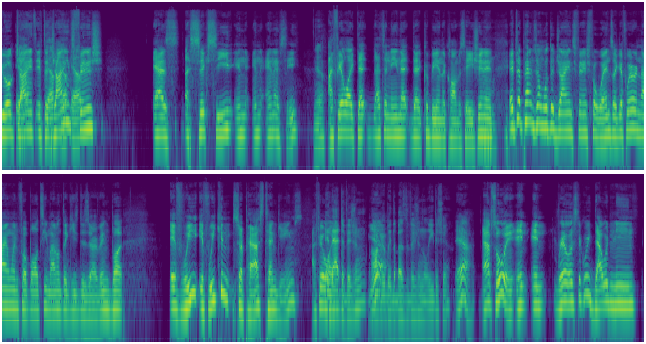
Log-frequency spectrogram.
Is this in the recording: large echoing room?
no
